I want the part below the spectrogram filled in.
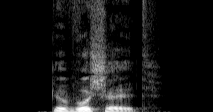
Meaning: past participle of wuscheln
- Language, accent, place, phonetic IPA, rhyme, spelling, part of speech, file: German, Germany, Berlin, [ɡəˈvʊʃl̩t], -ʊʃl̩t, gewuschelt, verb, De-gewuschelt.ogg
